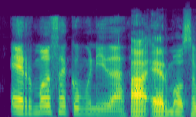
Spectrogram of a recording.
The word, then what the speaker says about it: Hermosa: Hermosa without the H, right? You don't have the H in Spanish. Yes. Oh, okay. No, no, no. No. Spanish. No, not South with the H. Yes. Yeah. It's a silent H.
